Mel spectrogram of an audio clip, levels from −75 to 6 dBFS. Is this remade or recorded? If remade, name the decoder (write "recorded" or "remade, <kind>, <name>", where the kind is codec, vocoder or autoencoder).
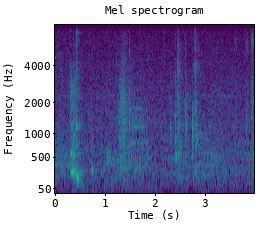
recorded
